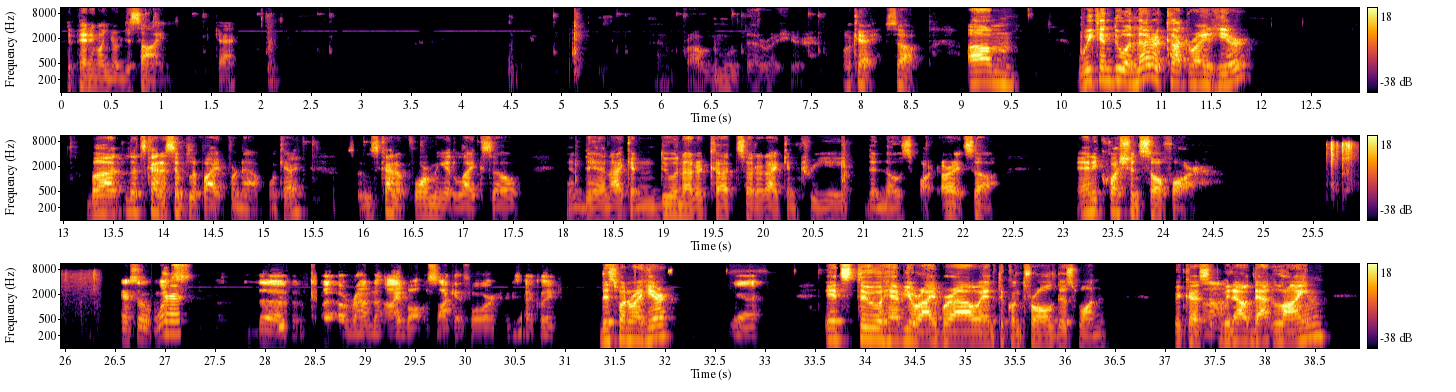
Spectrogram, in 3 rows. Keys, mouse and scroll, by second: 0.9 click, 1.1 g, 2.1 click, 2.2 g, 3.8 g, 5.6 click, 5.8 g, 6.8 click, 6.9 g, 8.2-8.8 scroll down 3, 8.8 scroll up 2, 8.9-10.6 scroll down 1, 15.5 click, 15.6 g, 16.6 click, 16.8 g, 21.2-21.6 scroll up 1, 21.8 middle click, 27.8-28.3 scroll up 1, 28.3-31.4 scroll down 1, 33.6 middle click, 35.4 middle click, 36.0-36.5 scroll up 1, 37.3 click, 38.4 shift+click.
